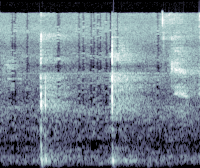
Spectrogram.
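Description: Two faint, sharp clicks less than a second apart over quiet room tone, made while the document is being highlighted on screen.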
